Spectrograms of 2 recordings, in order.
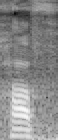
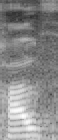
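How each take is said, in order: First: The L sound is left out of the word. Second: The L sound is pronounced in the word. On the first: The speaker calls it right. "সঠিক উচ্চাৰণটো হ'ল হাফ" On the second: The speaker calls it wrong. "বহুতেতো হাল্প কৰিব"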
